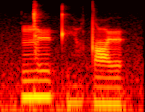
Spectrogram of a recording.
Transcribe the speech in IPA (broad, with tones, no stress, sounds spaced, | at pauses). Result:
ŋ͡ǀ ø˦ kʼ e̤˧ tˤ œ˧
